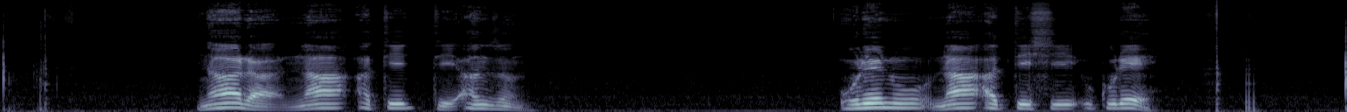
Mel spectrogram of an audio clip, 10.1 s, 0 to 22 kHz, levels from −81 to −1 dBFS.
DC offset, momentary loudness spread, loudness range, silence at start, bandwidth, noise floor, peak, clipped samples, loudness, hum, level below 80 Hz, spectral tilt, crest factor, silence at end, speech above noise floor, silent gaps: under 0.1%; 17 LU; 8 LU; 1.5 s; over 20 kHz; -68 dBFS; -12 dBFS; under 0.1%; -29 LUFS; none; -64 dBFS; -7 dB/octave; 20 dB; 0.95 s; 39 dB; none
